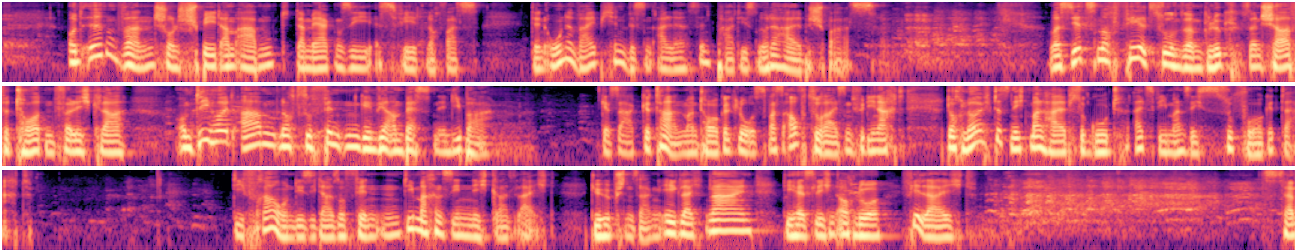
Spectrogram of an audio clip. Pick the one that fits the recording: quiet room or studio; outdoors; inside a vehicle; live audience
live audience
